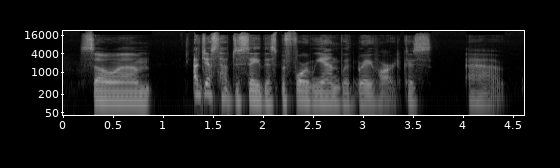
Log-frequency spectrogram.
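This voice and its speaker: With a Swedish accent, a man speaks at a moderate pace and a medium pitch. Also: very clean recording, silent background. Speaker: podcast host. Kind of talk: casual chat.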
